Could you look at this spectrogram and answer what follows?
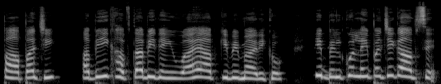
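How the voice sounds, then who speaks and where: Woman as a worried, scolding young bahu, high voice, dry sound. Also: a little fast, no echo, close to an everyday voice. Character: exasperated young daughter-in-law.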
